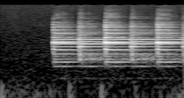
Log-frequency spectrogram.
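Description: A phone ringtone bursts in after a short quiet moment, playing a bright, buzzy melody in rhythmic pulses of rich harmonic tones, loud and steady with no voices over it.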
